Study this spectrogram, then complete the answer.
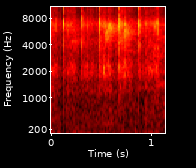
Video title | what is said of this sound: Aktual pagkakuha sa Mutya na lumitaw sa tubig ang Bato,,cp#09480663790 🇵🇭♥️💯 | O, bato talaga oh. ... Tumutunog siya.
